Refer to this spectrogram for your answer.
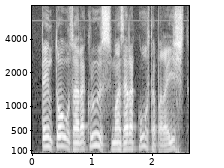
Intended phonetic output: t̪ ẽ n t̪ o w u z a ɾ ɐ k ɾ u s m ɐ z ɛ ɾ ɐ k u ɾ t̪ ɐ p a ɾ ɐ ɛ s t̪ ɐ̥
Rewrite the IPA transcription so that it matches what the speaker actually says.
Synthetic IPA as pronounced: t̪ ẽ n t̪ o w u z a ɾ ɐ k ɾ u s m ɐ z ɛ ɾ ɐ k u ɾ t̪ ɐ p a ɾ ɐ i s t̪ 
